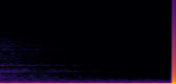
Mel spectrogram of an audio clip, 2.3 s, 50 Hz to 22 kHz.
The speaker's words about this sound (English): test number one. Low frequency distortion. Clean test signal, 40 hertz.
